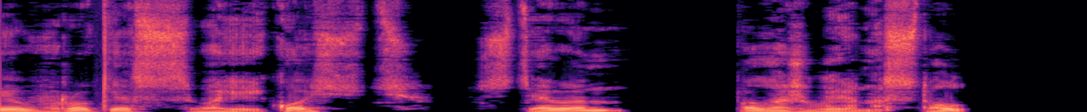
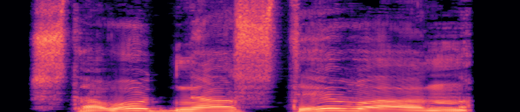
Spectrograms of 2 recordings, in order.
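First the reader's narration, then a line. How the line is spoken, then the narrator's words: Muffled scream through closed lips. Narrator (Russian): он криком кричал, уст не раскрывая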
